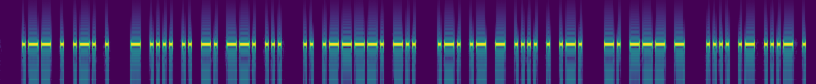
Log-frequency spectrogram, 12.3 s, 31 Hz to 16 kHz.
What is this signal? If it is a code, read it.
Morse code, heard as a keyed tone, about 25 wpm, 600 Hz. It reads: WERE THINGS I'D RATHER NOT HAVE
